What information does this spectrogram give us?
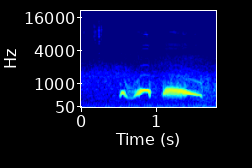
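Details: A single coo phrase from a spotted dove used as a trapping decoy: a brief wavering lead note, then a long smooth coo that sags gently at its end.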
